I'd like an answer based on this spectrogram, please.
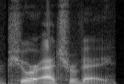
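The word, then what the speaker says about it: pur autre: school uh I'm sorry pure atra say it right yeah pure atra right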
